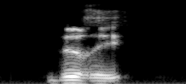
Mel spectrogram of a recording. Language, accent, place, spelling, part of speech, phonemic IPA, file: French, France, Lyon, beurrée, verb, /bœ.ʁe/, LL-Q150 (fra)-beurrée.wav
- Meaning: feminine singular of beurré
